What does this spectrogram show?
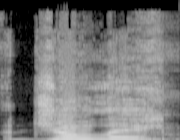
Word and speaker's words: Joliet: Joliet is pronounced Jolay per the locals.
